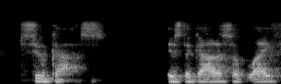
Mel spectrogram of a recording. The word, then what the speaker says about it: Psukas: Or I say in the pronunciation Pasukas, but it just means the P is pronounced. Psukas is the goddess of life, healing, and medicine.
